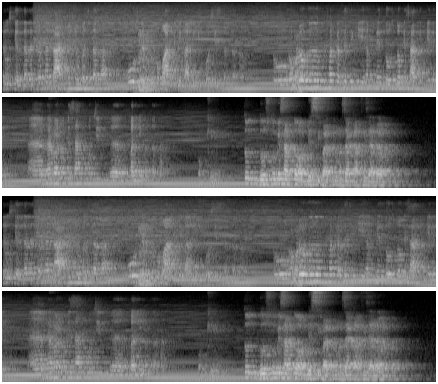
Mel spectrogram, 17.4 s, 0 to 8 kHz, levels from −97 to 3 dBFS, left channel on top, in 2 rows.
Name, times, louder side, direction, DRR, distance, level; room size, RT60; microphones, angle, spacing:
voice 1, 0.0-2.1 2.5-4.8 5.4-8.7 9.2-11.9, equal, 35° left, 1 dB, 0.8 m, -34 dB
sound 1, 0.6-14.4, equal, 65° left, 1.3 m, -37 dB
voice 2, 2.7-3.0 5.7-6.0 9.4-9.8 12.6-13.0 13.5-16.3, left 1 dB, 15° left, -3 dB, 0.4 m, -29 dB
5.0 x 4.8 x 4.1 m, 1.3 s
head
